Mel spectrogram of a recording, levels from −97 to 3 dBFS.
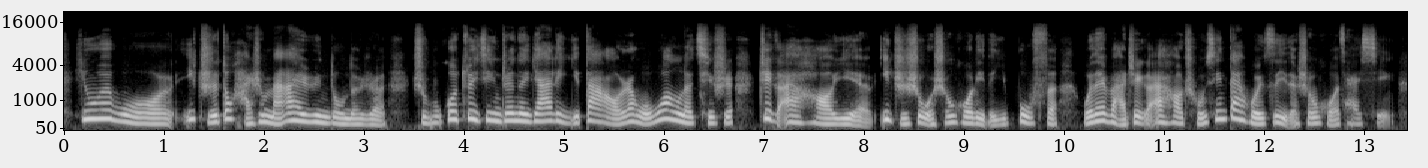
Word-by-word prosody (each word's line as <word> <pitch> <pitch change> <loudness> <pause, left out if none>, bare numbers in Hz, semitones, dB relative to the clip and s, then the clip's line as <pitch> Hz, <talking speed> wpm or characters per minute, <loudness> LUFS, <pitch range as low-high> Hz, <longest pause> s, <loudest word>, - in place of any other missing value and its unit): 因 280 +1 +4
为 290 0 +5
我 160 - +1
一 275 0 -2
直 195 -7 +1
都 280 - +1
还 150 - -5
是 160 - -4
蛮 170 -6 +3
爱 235 -1 +3
运 200 -4 +2
动 160 -3 0
的 145 0 0
人， 135 -3 -3 0.2
只 - - -4
不 180 +1 -5
过 270 +7 +2
最 275 +1 +1
近 235 -2 0
真 230 +1 +3
的 225 -2 +4
压 220 +1 +2
力 225 - -1
一 175 - -2
大 205 -5 +1
啊， 140 - 0
让 205 +5 +1
我 155 -5 +2
忘 255 - +3
了 180 -4 +3
其 170 0 -3
实 170 0 -3 0.2
这 295 -1 +2
个 - - -3
爱 195 - +1
好 165 -4 0
也 145 -5 0
一 265 - +2
直 150 -10 -3
是 170 +5 0
我 135 - +1
生 180 +5 -2
活 180 -3 0
里 155 -4 +1
的 115 - -6
一 130 +4 -4
部 190 +5 0
分， 155 -2 -5 0.2
我 165 - +1
得 225 +2 +4
把 190 -10 0
这 180 +6 0
个 155 - -3
爱 190 - +2
好 175 -1 -2
重 155 -1 -4
新 275 +10 -1
带 285 -2 +3
回 160 -10 +2
自 160 +4 -5
己 170 - +2
的 - - -5
生 160 0 -3
活 125 -5 -5
才 145 +1 -11
行。 145 - -9
180 Hz, 295 characters per minute, -24 LUFS, 155-225 Hz, 0.2 s, 为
